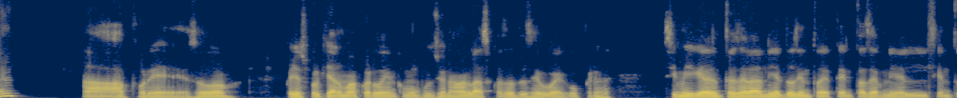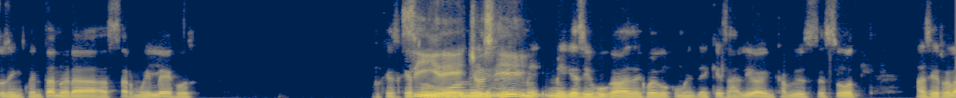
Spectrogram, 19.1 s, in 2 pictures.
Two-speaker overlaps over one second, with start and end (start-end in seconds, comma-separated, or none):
13.6-15.0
